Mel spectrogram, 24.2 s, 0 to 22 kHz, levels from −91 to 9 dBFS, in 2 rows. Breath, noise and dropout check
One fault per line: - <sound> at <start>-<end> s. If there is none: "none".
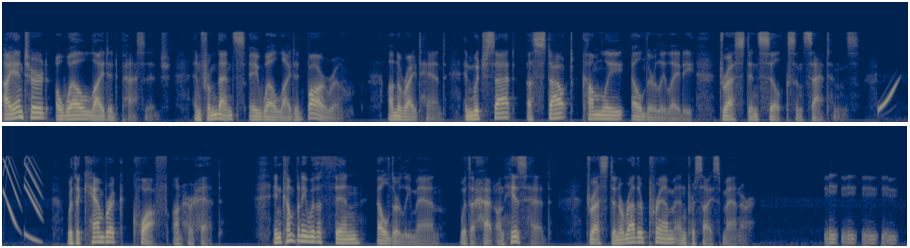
- chirp at 11.7-12.6 s
- laugh at 23.0-24.1 s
